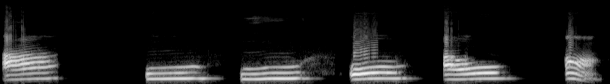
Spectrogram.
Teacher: इनका उच्चारण जिह्वा के पीछे वाले भाग से होता है। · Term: पश्च स्वर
